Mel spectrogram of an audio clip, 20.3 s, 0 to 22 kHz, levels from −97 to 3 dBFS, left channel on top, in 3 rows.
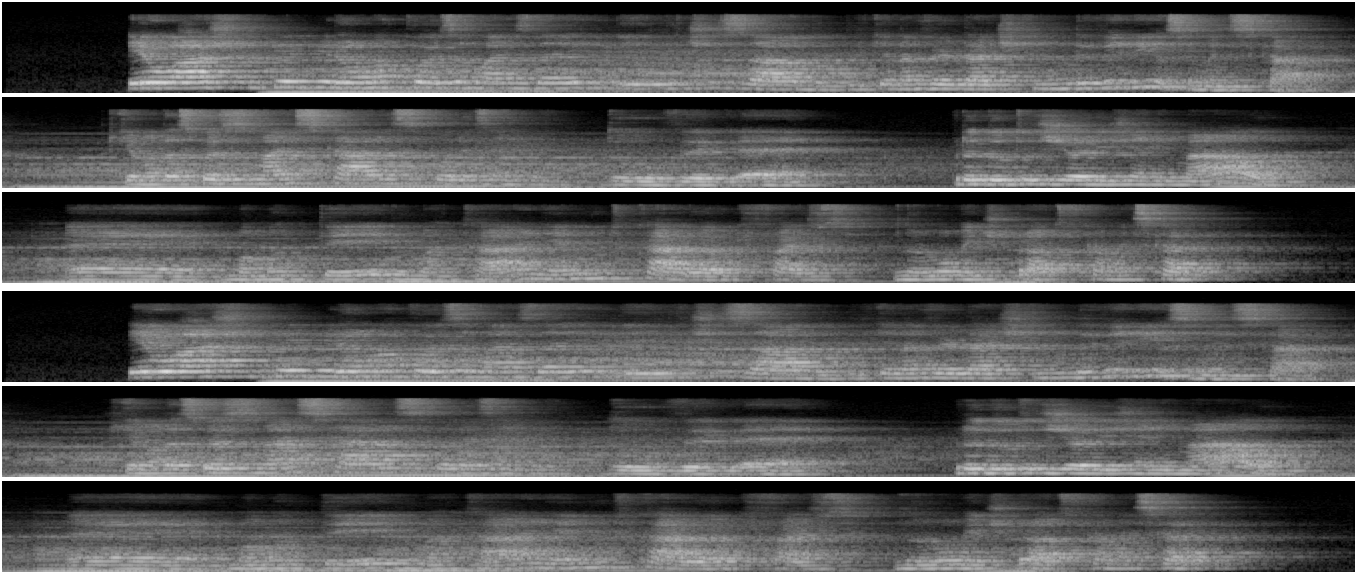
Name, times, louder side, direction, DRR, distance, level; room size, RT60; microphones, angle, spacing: voice 1, 0.6-6.6 7.3-10.8 11.5-13.2 13.8-19.5, left 2 dB, 75° left, -2 dB, 0.6 m, -26 dB
sound 1, 1.3-6.2 6.6-11.9 12.7-18.7, equal, 50° right, 0.9 m, -36 dB
4.1 x 2.9 x 3.3 m, 1.1 s
head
